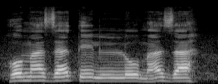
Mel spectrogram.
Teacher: اوپر ہم سانس توڑ دیتے ہیں تو یہ گول تا ہا کے اندر تبدیل ہو جائے گا، کنورٹ ہو جائے گا۔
